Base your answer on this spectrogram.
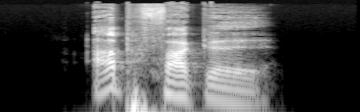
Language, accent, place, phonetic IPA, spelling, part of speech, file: German, Germany, Berlin, [ˈapˌfakl̩], abfackel, verb, De-abfackel.ogg
- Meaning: first-person singular dependent present of abfackeln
